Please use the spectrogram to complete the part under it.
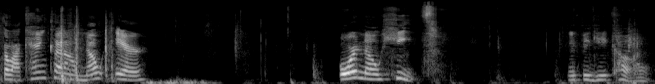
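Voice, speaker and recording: A young woman rants to her livestream audience in a casual, unfiltered way. Her voice sits a little high, and she swears freely, hammering each point home. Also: animated, takes it slowly, background noise. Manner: blunt, profane, emphatic ranting.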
